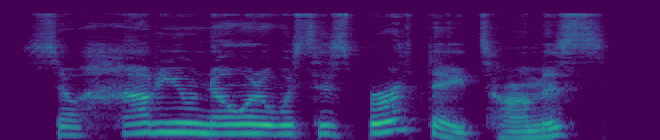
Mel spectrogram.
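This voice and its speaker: A put-on character voice comes through at a moderate pace in a fairly high pitch. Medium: read story.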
